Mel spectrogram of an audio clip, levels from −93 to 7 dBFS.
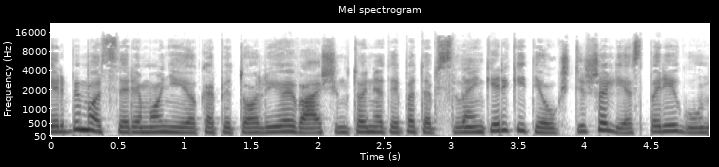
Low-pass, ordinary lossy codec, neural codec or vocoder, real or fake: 19.8 kHz; MP3, 64 kbps; codec, 44.1 kHz, 7.8 kbps, Pupu-Codec; fake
